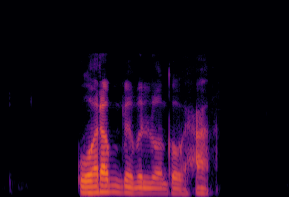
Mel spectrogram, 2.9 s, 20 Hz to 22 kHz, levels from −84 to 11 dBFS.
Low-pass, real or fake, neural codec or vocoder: 7.2 kHz; fake; codec, 16 kHz, 4 kbps, X-Codec, HuBERT features, trained on general audio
